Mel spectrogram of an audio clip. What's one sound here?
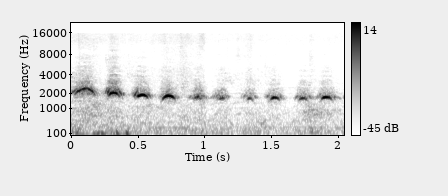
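A man knocks a metal bar against something outdoors.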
